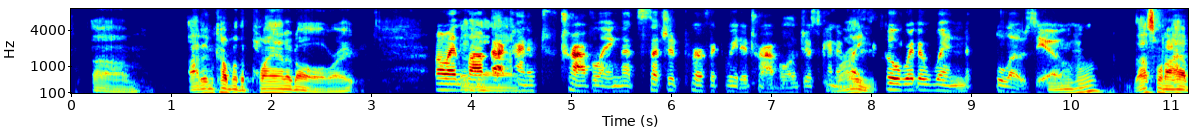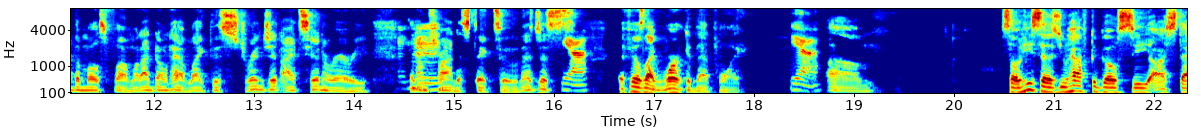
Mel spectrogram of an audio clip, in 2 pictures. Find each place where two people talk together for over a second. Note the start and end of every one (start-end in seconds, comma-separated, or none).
none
